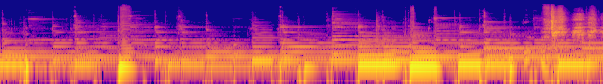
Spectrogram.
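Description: Acoustic guitar picking a song's intro: low bass notes on a steady pulse with higher notes ringing above them.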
